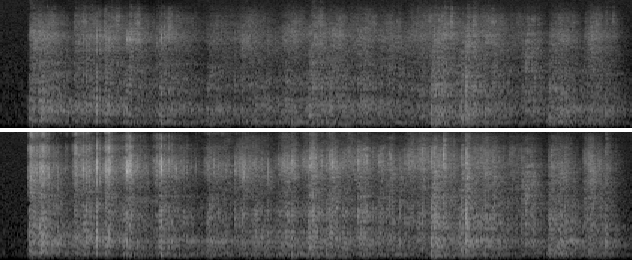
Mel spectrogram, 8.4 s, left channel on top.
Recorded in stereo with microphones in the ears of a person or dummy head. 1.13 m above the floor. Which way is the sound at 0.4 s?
60° right (ahead or behind).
